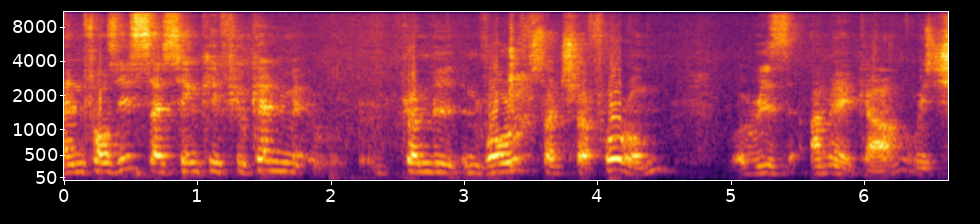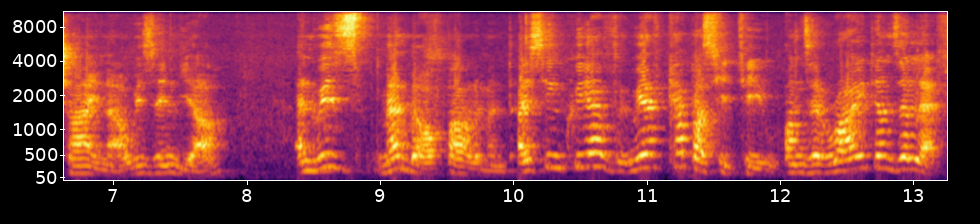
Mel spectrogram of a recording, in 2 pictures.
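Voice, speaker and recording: Speaking with a French accent at a moderate pace, a man uses a high pitch that swings very widely against noticeable background noise. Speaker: member of European Parliament. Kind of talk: roundtable audience comment. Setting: press club roundtable. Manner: halting.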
